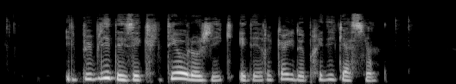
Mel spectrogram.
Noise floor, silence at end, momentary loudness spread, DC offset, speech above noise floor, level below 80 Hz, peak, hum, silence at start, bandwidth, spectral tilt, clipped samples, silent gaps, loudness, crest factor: -73 dBFS; 0.8 s; 11 LU; under 0.1%; 56 dB; -64 dBFS; -2 dBFS; none; 0.65 s; 11.5 kHz; -4 dB/octave; under 0.1%; none; -17 LUFS; 16 dB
